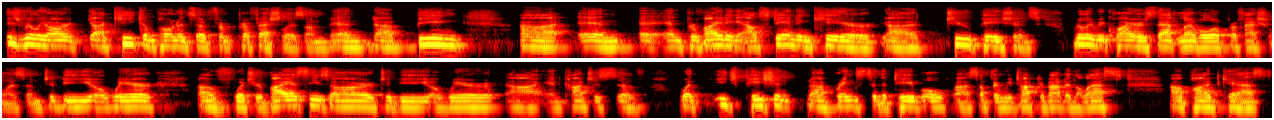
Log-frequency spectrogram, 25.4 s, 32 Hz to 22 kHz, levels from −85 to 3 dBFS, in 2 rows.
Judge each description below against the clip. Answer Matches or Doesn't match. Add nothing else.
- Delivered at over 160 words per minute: Doesn't match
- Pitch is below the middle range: Matches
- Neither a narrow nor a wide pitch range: Doesn't match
